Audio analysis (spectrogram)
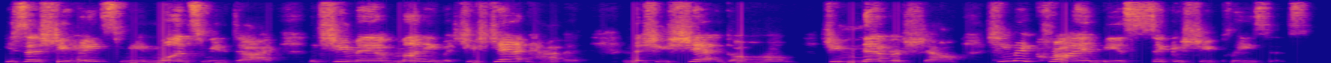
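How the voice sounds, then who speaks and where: A woman's voice: sits high, normal speed, hardly any pauses, fairly bright tone, low-quality recording. A woman voicing a sulky, spoiled, sickly young man who speaks petulantly.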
